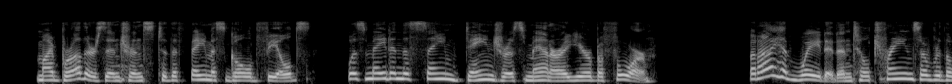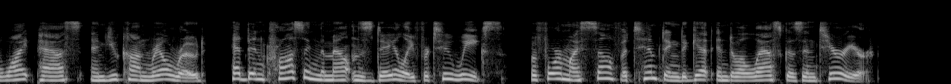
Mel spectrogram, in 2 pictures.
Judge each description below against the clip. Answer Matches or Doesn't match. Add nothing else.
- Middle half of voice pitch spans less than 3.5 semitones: Doesn't match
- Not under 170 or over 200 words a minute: Doesn't match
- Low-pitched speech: Doesn't match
